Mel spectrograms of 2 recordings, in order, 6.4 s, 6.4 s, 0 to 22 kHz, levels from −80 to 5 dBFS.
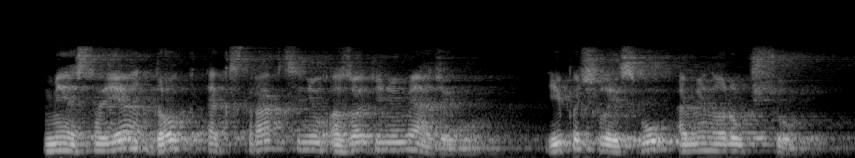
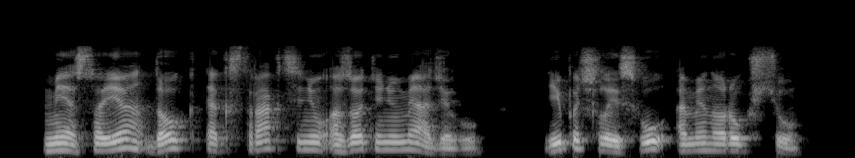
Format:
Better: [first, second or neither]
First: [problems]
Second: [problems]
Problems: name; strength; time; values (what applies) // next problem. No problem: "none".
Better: second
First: room echo; dies away in 1.5 s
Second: none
